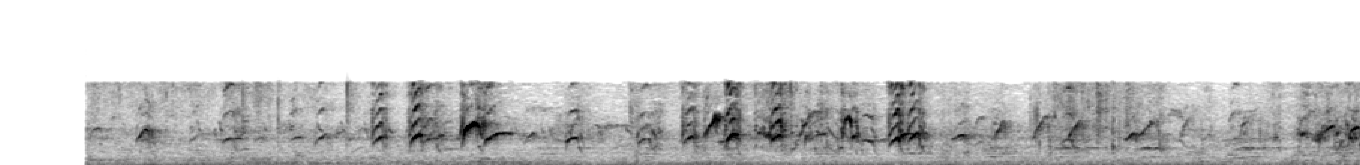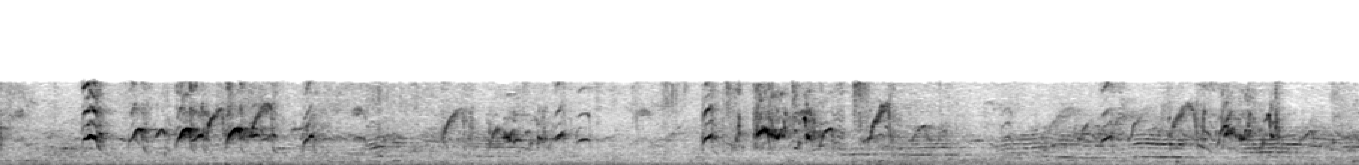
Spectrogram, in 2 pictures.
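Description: Birds chirping: a dense stream of short, high chirps, with a run of trilling calls about fifteen seconds in, over a steady low hum.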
